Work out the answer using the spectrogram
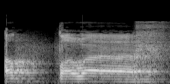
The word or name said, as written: Tawaf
